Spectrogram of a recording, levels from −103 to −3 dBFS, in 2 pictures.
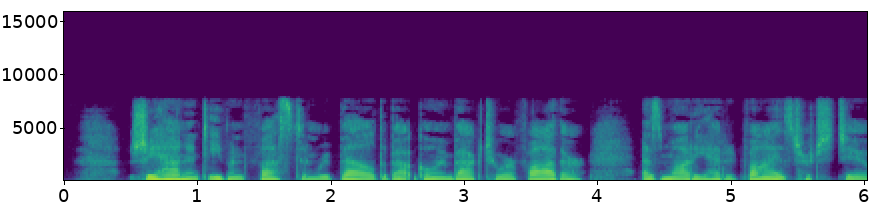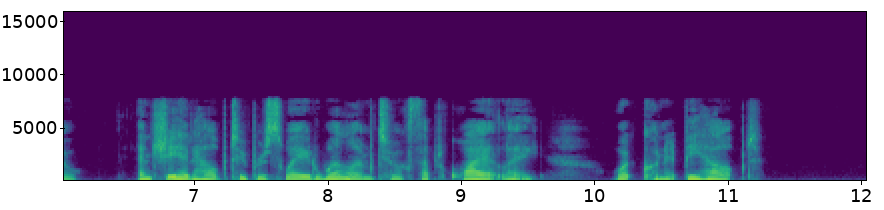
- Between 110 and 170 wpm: Yes, average, 165 wpm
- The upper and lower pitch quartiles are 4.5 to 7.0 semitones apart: Yes, average, 5.0 semitones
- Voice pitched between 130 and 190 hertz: Yes, medium, 185 Hz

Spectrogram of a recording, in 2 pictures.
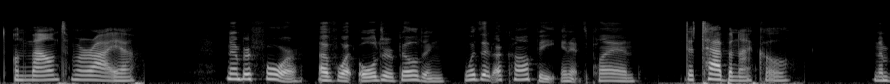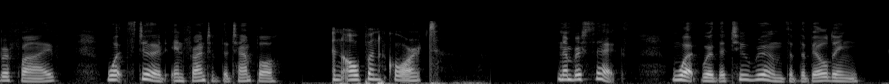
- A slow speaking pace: Yes, slow, 130 wpm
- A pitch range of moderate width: No, wide, 5.7 semitones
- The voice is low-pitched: No, medium, 185 Hz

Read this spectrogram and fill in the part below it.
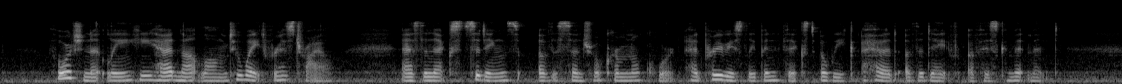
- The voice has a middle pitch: Yes, medium, 180 Hz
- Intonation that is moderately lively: No, narrow, 1.6 semitones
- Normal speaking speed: Yes, average, 170 wpm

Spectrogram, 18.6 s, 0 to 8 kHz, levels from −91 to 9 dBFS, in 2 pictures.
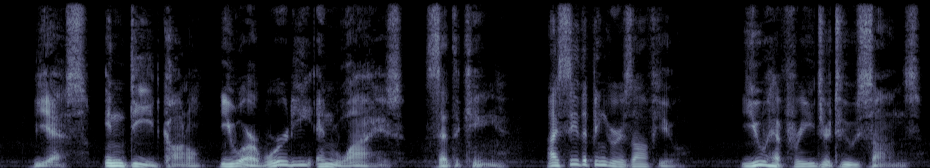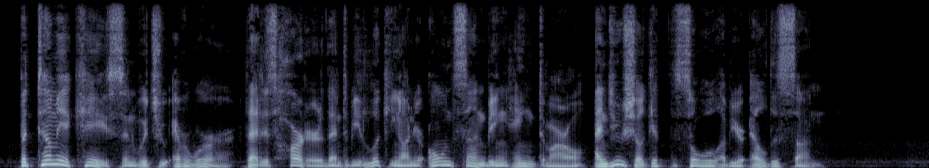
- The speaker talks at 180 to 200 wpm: Yes, average, 185 wpm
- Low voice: Yes, low, 110 Hz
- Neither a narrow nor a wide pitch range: No, wide, 7.2 semitones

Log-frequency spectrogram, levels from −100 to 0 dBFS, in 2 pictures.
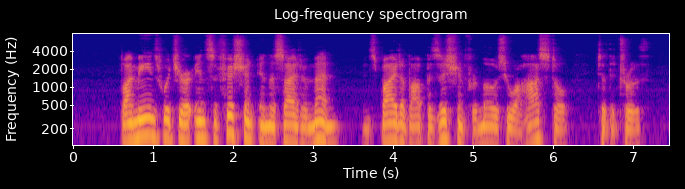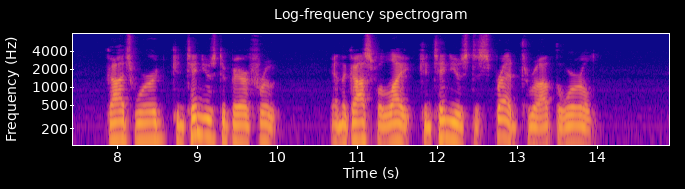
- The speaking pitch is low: Yes, low, 115 Hz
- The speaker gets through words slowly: No, average, 155 wpm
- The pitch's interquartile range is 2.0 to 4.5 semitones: Yes, average, 2.9 semitones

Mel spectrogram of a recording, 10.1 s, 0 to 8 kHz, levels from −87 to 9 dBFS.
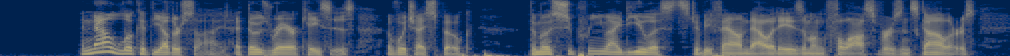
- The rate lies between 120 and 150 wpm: No, average, 160 wpm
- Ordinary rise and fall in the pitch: Yes, average, 4.9 semitones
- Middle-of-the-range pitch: No, low, 100 Hz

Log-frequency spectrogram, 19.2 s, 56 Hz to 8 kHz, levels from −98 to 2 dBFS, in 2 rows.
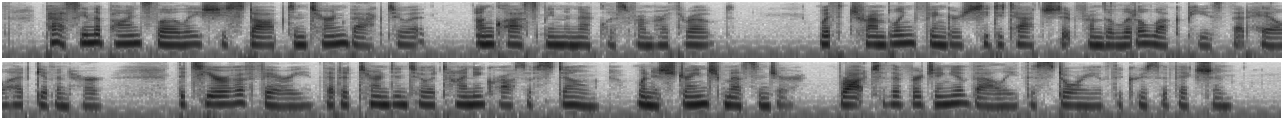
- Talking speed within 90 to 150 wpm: No, average, 190 wpm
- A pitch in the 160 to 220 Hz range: Yes, medium, 185 Hz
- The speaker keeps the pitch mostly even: Yes, narrow, 1.8 semitones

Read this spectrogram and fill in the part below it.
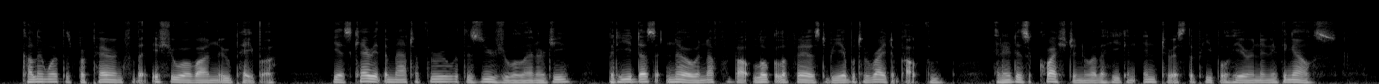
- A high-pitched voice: No, low, 105 Hz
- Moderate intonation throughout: Yes, average, 3.0 semitones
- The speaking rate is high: Yes, fast, 220 wpm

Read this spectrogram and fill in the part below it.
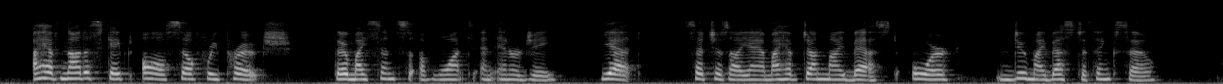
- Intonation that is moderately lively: No, narrow, 2.3 semitones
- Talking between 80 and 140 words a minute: No, average, 155 wpm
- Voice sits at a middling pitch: No, high, 235 Hz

